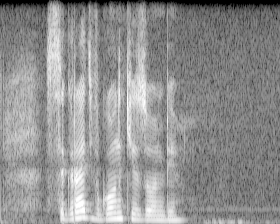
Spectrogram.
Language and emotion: Russian, neutral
